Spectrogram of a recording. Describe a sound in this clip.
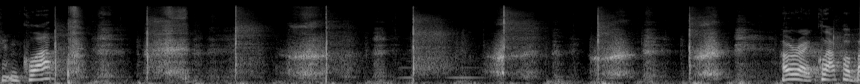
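Bare feet thump and shuffle on a wooden floor.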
